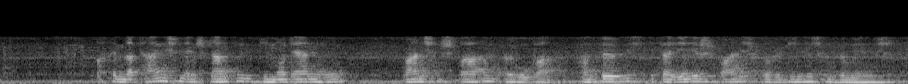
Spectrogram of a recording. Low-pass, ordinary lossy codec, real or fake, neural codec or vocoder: 3.6 kHz; none; fake; codec, 16 kHz in and 24 kHz out, 1.1 kbps, FireRedTTS-2 codec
